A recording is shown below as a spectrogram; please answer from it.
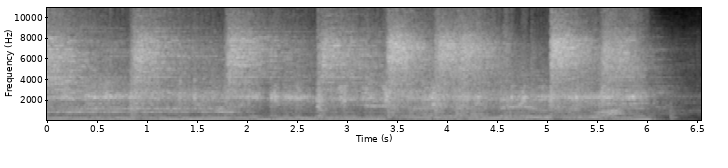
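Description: Hardcore band playing live: heavily distorted electric guitar over a pounding drum kit, with crash-cymbal hits about once a second. The song cuts off abruptly at the very end.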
